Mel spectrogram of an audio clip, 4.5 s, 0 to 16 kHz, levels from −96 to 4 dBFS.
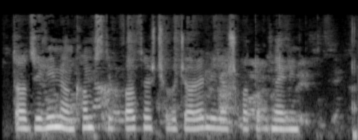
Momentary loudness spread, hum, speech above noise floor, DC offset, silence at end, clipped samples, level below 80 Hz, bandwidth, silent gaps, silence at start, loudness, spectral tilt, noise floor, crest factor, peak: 10 LU; none; 24 dB; under 0.1%; 0 s; under 0.1%; -50 dBFS; 11.5 kHz; none; 0.15 s; -24 LUFS; -5 dB/octave; -47 dBFS; 14 dB; -8 dBFS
